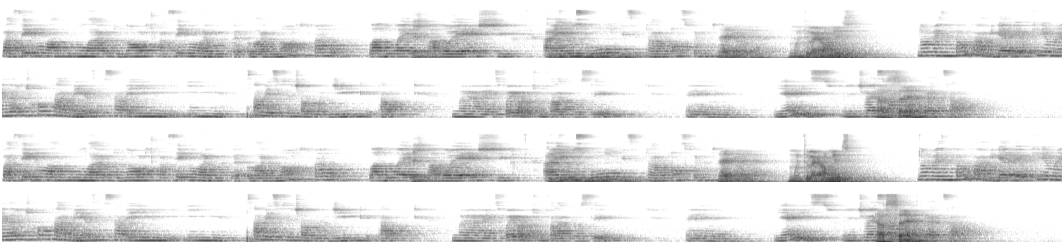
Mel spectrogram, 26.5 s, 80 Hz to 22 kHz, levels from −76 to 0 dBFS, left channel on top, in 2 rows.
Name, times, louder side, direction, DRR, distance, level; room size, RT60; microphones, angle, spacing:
voice 1, 0.0-4.2 4.6-9.3 11.4-16.1 16.4-18.5 18.9-20.9 21.8-22.4 22.9-25.2, equal, ahead, -4 dB, 0.7 m, -31 dB
voice 2, 6.8-7.7 9.0-9.5 9.8-10.6 24.2-24.7, right 3 dB, 55° right, 2 dB, 0.4 m, -24 dB
3.8 x 2.5 x 4.3 m, 1.2 s
head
